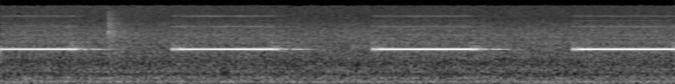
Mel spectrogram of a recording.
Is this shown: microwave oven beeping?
yes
